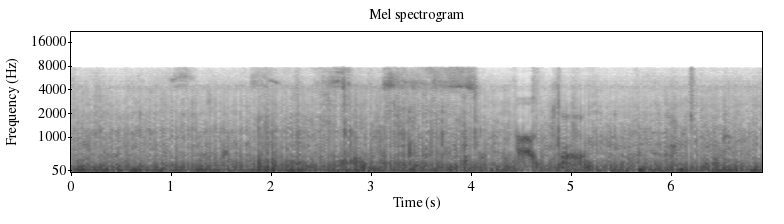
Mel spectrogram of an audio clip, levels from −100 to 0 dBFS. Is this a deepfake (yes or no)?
yes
